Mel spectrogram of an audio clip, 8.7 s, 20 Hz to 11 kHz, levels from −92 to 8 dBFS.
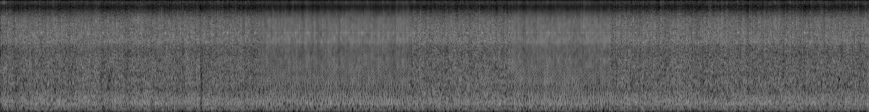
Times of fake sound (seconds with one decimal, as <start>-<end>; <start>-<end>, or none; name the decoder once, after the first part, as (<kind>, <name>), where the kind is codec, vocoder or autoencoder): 2.6-4.1 (vocoder, Vocos); 5.1-6.1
